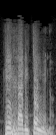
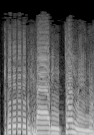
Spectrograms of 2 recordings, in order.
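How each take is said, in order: First: Said in the usual way. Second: "Quejaritómeno" drawn out slowly, syllable by syllable; careful pronunciation. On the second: Shown as a demonstration. Preacher showing how a Greek word is pronounced, slow and careful "Quejaritómeno". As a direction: sound out "Quejaritómeno" slowly and clearly. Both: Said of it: "se pronuncia".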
